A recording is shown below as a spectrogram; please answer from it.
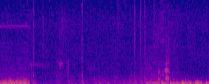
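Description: Low rumble of car cabin noise that cuts off abruptly a fraction of a second in. After a quieter stretch, wind on the microphone and a few handling knocks build up.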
